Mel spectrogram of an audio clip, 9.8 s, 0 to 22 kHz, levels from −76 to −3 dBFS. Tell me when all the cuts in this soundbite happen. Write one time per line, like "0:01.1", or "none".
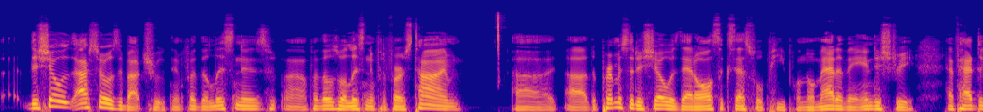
0:05.6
